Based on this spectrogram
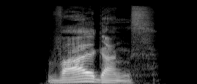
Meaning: genitive singular of Wahlgang
- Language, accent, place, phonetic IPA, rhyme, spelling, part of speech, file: German, Germany, Berlin, [ˈvaːlˌɡaŋs], -aːlɡaŋs, Wahlgangs, noun, De-Wahlgangs.ogg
